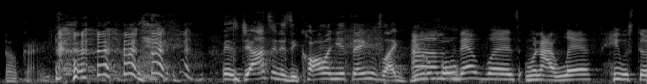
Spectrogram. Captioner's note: laughter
